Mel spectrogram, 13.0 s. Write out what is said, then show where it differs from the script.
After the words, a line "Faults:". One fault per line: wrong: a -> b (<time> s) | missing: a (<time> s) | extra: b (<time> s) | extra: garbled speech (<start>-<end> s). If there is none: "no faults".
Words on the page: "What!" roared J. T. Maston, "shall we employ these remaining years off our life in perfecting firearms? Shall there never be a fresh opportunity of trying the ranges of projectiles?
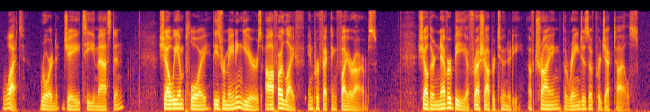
"What!" roared J. T. Maston, "shall we employ these remaining years off our life in perfecting firearms? Shall there never be a fresh opportunity of trying the ranges of projectiles?
Faults:
no faults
